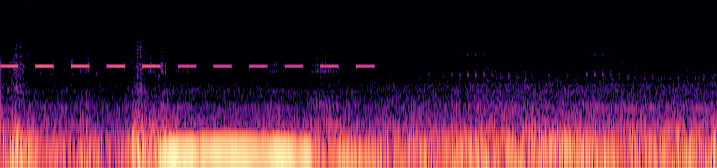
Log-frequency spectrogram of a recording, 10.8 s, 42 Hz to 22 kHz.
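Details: DSM 4G63/420A (Eclipse, Talon, Laser family) with hesitation: a low, uneven, lumpy rough idle under a chime beep that stops after a few seconds. The cause is not yet found.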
